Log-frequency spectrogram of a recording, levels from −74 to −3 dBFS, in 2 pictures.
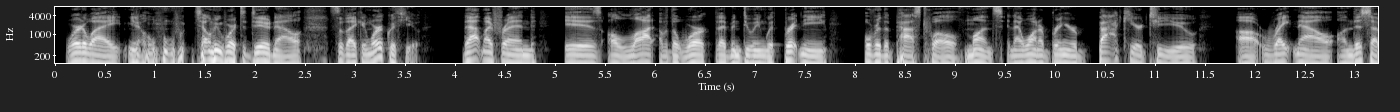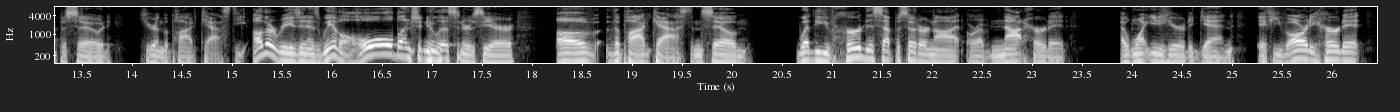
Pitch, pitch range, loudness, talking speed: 105 Hz, 95-120 Hz, -17 LUFS, 225 wpm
